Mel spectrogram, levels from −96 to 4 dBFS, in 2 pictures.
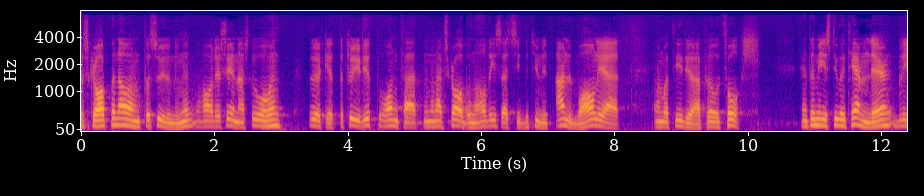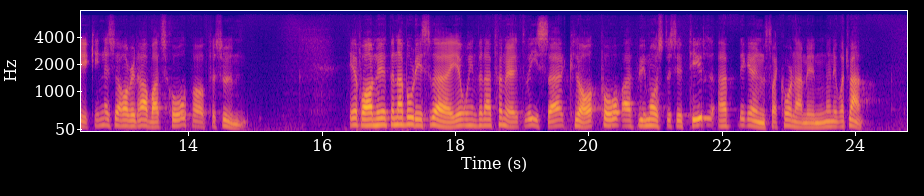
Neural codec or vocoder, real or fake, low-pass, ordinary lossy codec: codec, 16 kHz, 0.5 kbps, X-Codec, HuBERT features, trained on balanced general audio; fake; 7.2 kHz; none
